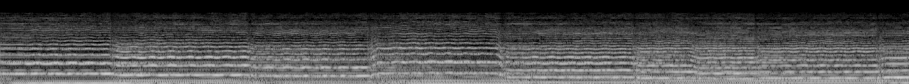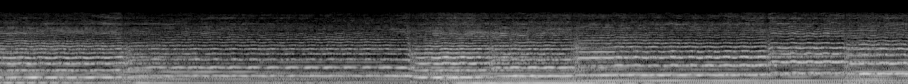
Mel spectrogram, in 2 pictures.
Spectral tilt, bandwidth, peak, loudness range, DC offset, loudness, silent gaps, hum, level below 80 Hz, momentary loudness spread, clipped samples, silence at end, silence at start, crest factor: -5.5 dB/octave; 12 kHz; -4 dBFS; 3 LU; under 0.1%; -19 LUFS; none; none; -28 dBFS; 6 LU; under 0.1%; 0 s; 0 s; 14 dB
